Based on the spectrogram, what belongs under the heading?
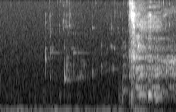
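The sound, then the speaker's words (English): Wine pours into a glass, a bright splashing gush that starts abruptly near the end after a quiet stretch of low background hum, with a few faint drips beforehand. “You should do ASMR, just pouring the wine into the glass.”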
